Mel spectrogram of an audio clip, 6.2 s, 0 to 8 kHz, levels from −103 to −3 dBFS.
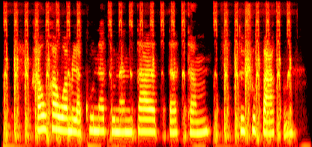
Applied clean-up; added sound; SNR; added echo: neural mask model Resemble Enhance denoiser.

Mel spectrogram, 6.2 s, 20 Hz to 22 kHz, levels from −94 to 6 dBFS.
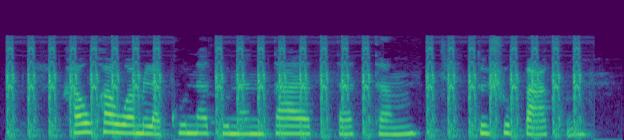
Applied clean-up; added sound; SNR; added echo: none; Printer; 8 dB; none.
